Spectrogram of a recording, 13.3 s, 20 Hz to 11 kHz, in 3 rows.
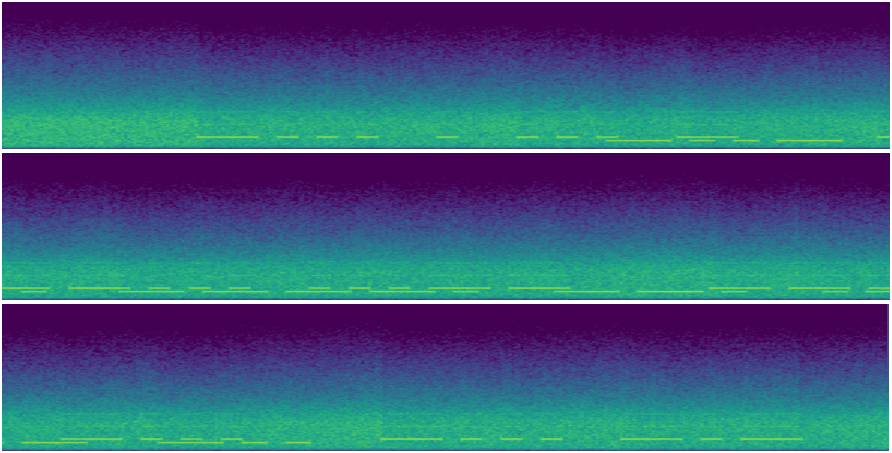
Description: Morse code, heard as two keyed tones, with radio static. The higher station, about 12 wpm, 940 Hz: BEST 73 GB BK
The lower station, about 11 wpm, 670 Hz: XE9GUD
